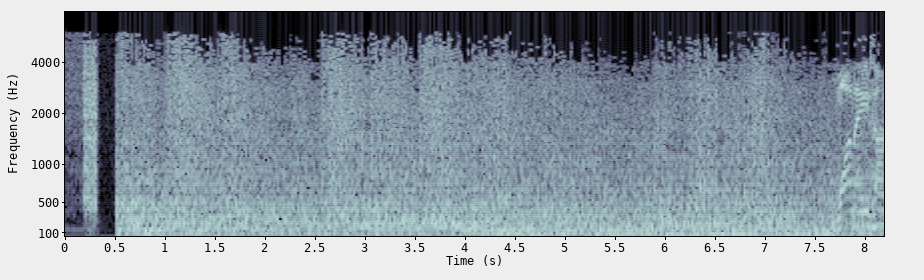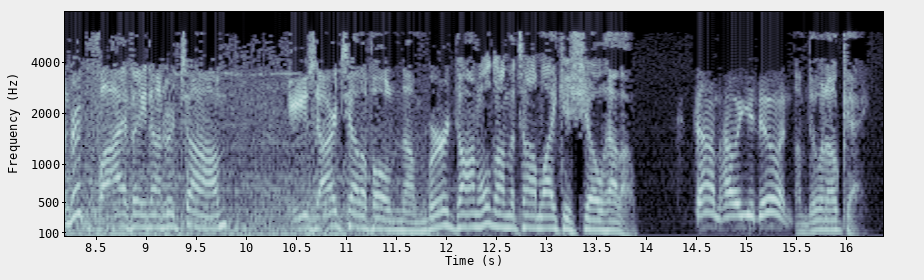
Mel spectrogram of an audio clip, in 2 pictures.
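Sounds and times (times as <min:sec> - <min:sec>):
demolition explosion of the Kingdome stadium in Seattle: 0:00.5 - 0:13.2
speech: 0:08.0 - 0:16.2.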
